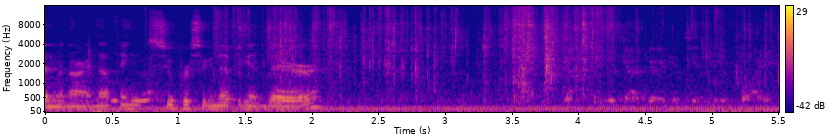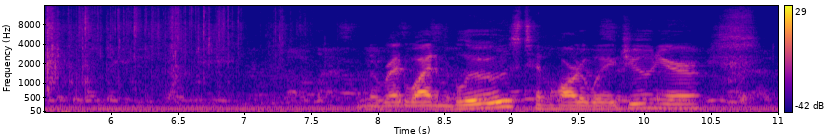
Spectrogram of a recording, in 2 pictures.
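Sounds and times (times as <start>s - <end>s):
steady low hum: 0.0s - 11.0s
cellophane wrapper crinkling: 1.2s - 7.6s.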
